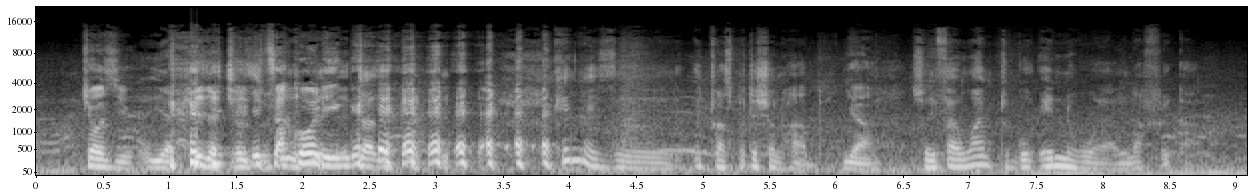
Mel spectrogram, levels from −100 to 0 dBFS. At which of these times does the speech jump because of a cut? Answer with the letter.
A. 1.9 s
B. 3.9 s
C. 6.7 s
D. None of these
B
